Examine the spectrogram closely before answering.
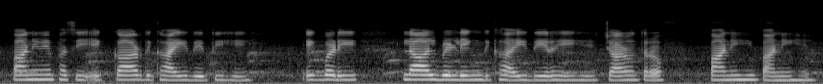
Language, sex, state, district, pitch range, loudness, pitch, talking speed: Hindi, female, Maharashtra, Chandrapur, 195-215 Hz, -21 LUFS, 205 Hz, 160 wpm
